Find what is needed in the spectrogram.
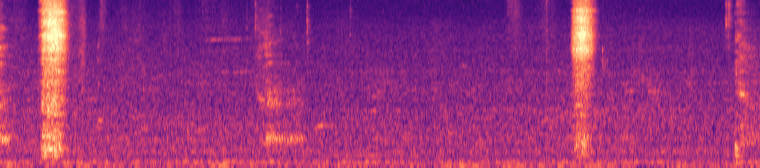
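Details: Someone (he/they) induces sneezes with a brush: two loud, sharp explosive sneezes, with quiet breathing and snuffling between them over a steady room hum.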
